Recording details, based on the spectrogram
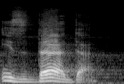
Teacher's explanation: tahawwala sautut ta al-mahmus, ya, fi kalimah izdada ila sautid dal al-majhur, menjadi izdada. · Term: al-mumatsalah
